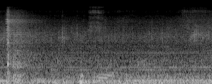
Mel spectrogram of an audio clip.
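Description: Busy dining-room ambience: indistinct voices over a steady low hum, with a sharp click at the very start.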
